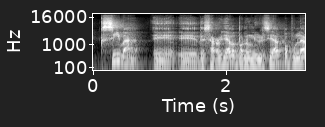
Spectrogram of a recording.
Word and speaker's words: GXIBA: El satélite se llama Xiba 1. Espero estarlo pronunciando bien porque se escribe con una G al principio. Es GXIBA. Xiba, desarrollado por la Universidad Popular Autónoma del Estado de Puebla, la UPAEP.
